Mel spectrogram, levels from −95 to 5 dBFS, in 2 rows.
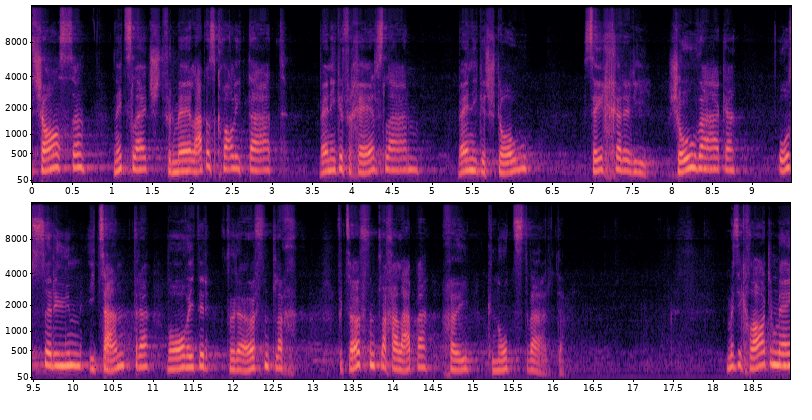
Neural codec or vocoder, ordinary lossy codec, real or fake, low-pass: none; Opus, 32 kbps; real; 14.4 kHz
